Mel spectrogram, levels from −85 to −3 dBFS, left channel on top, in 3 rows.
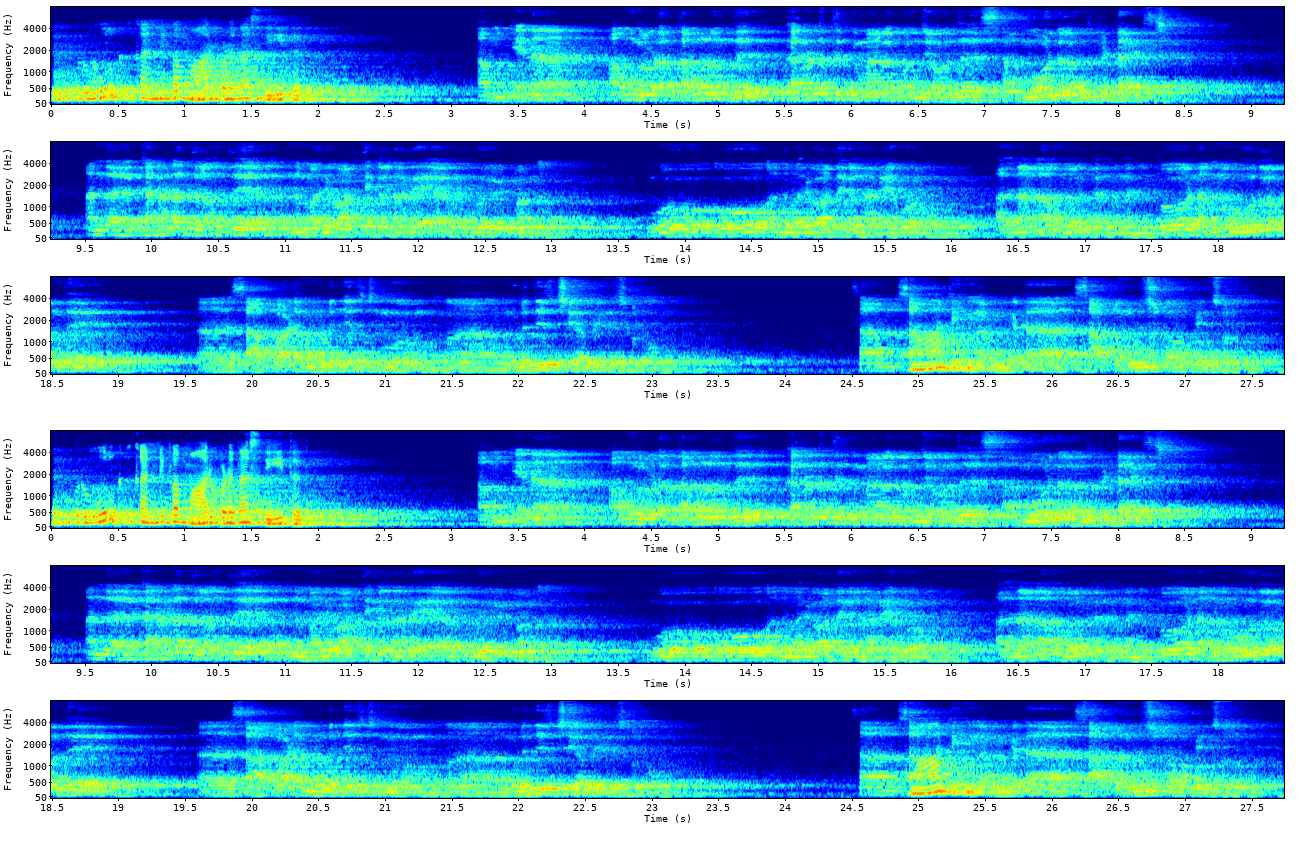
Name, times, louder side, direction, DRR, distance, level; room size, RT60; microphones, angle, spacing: voice 1, 0.0-1.9 24.9-25.2, right 2 dB, 60° right, 6 dB, 0.5 m, -24 dB
voice 2, 3.2-8.4 9.5-13.0 13.4-15.9 16.3-19.0 19.6-23.1 24.5-27.4, equal, 10° left, -7 dB, 1.1 m, -34 dB
10.5 x 5.7 x 2.4 m, 2.9 s
head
